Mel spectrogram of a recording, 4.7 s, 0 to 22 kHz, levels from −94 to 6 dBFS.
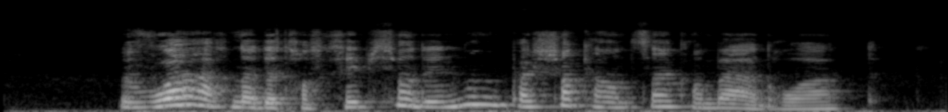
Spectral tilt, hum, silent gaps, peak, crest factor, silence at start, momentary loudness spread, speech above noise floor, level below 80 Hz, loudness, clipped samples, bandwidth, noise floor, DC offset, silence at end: -7.5 dB/octave; none; none; -12 dBFS; 22 dB; 0.6 s; 12 LU; 28 dB; -58 dBFS; -33 LUFS; under 0.1%; 7.4 kHz; -60 dBFS; under 0.1%; 0 s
